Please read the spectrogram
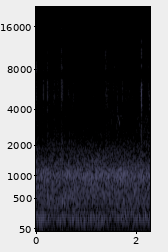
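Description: A dog rooting in wet grass and mud: faint, scattered small clicks and rustles over a steady low hiss.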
